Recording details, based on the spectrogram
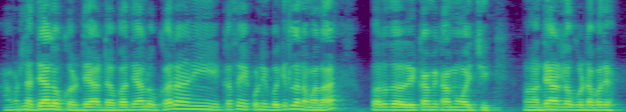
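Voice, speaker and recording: A woman's voice: medium pitch, fairly even intonation, very fast, close to an everyday voice. A woman voicing an impatient, money-minded village man in a comedy cartoon, repeating phrases. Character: hurried, money-minded male village go-between. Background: faint music.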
